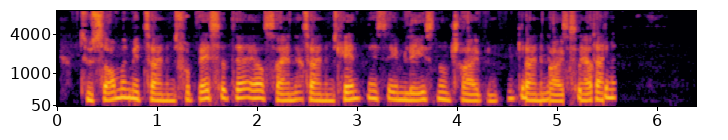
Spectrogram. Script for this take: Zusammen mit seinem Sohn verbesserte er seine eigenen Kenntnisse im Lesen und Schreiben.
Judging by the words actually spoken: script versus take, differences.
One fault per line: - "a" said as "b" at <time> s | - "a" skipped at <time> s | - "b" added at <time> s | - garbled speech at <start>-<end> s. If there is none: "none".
- "Sohn" skipped at 1.2 s
- "eigenen" said as "seinem" at 2.5 s
- garbled speech at 4.5-5.6 s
